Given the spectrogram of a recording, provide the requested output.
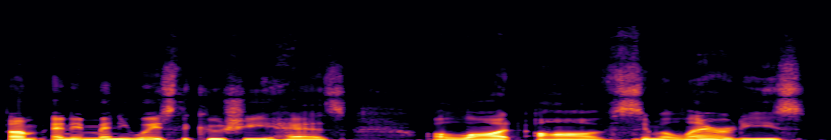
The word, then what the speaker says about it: Cusith: Our first animal is the Kushi. Now here that's spelled C-O-O-S-H-E-E, which I think is an older kind of anglicization of the spelling. You're more commonly going to find this spelled C-U-S-I-T-H.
